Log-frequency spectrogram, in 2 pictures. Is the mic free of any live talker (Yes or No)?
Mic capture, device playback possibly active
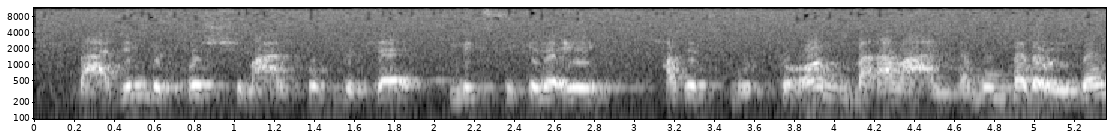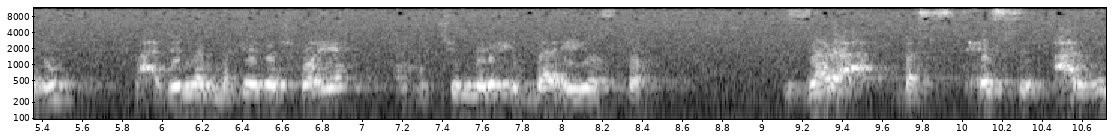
Yes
